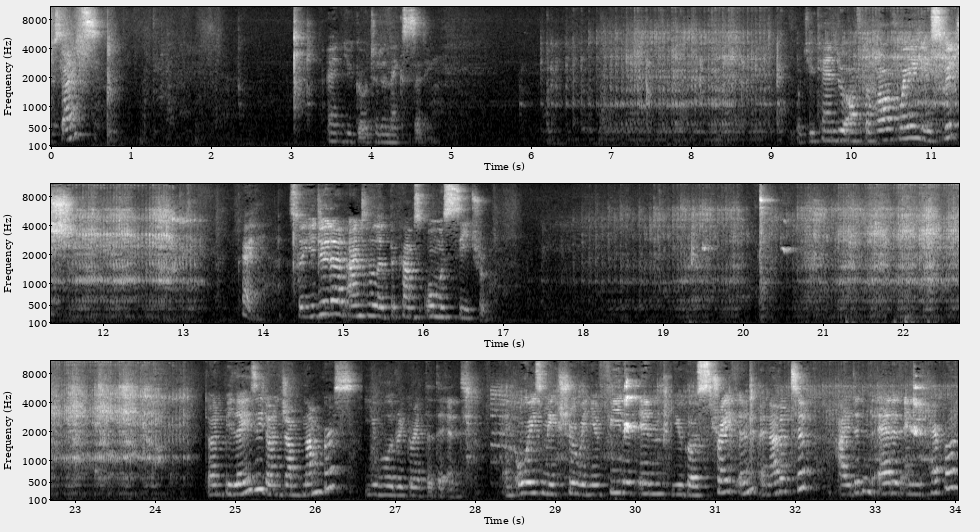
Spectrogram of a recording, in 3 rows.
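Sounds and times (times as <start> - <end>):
pasta machine clicking whirr: 6.1 - 9.3, 9.9 - 13.3, 17.8 - 24.6.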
